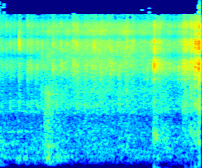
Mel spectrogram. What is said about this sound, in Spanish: Con rapidez abre una gaveta para sacar la pasta, la quiebra y la suelta en el agua hirviendo.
